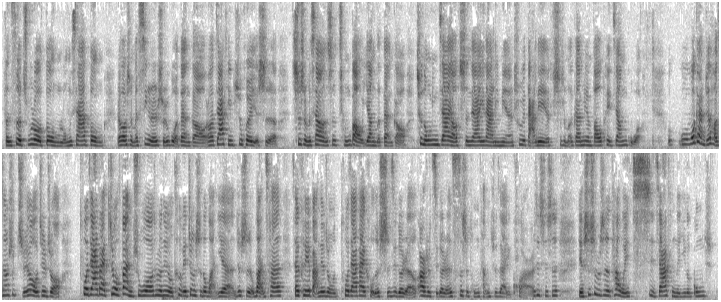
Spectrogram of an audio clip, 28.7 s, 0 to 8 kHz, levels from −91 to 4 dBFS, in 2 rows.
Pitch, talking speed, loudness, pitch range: 235 Hz, 310 characters per minute, -20 LUFS, 215-260 Hz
